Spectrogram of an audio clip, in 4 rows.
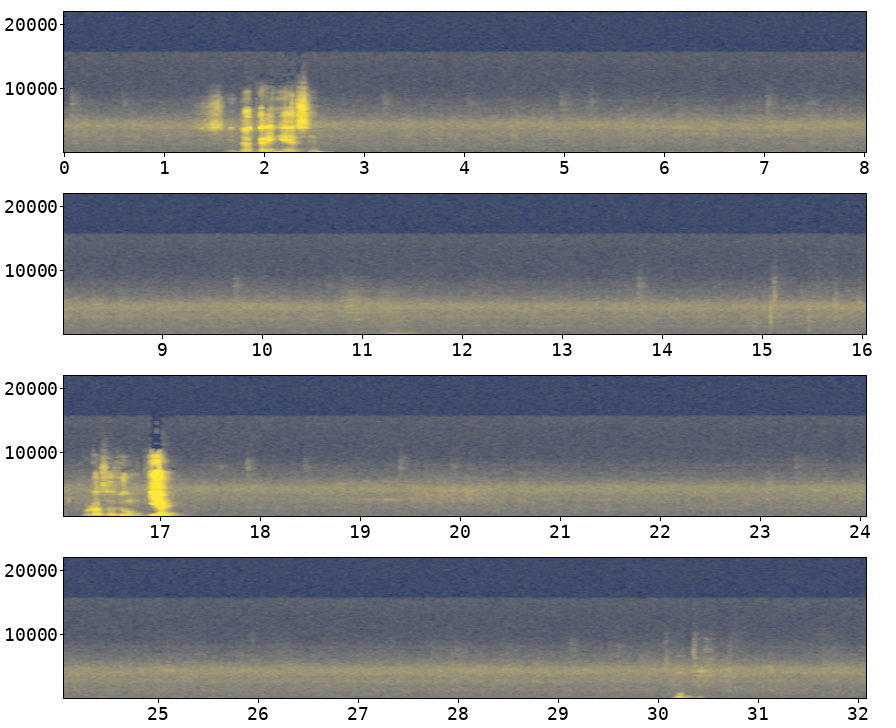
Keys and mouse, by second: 0.5 click, 2.2 click, 4.0 click, 10.6 click, 15.7 ctrl++, 17.5 click, 18.4 click, 19.8 click, 27.9 click.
